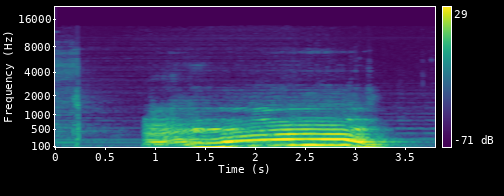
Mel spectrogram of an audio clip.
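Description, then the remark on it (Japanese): One long, low, drawn-out moo imitating a cow, loud, swelling in and holding steady for about two seconds before fading. A brief click comes just before it; no one speaks. “これは牛で。”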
